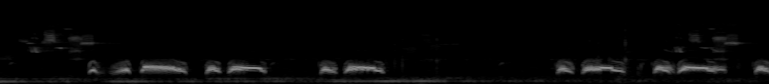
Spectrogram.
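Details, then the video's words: Spotted dove working as a decoy to draw wild doves, cooing steadily. It gives repeated low phrases of two or three short notes and a longer final coo, with bursts of bird chirps between. "chim cu mồi gáy gọi bổi"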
